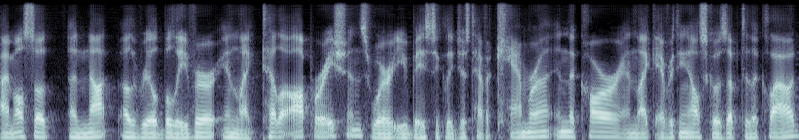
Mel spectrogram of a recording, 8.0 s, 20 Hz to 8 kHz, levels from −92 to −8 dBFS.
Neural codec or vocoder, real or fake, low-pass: codec, 16 kHz, about 1 kbps, DyCAST, with the encoder's durations; fake; 7.2 kHz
